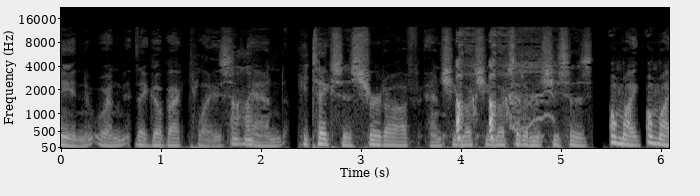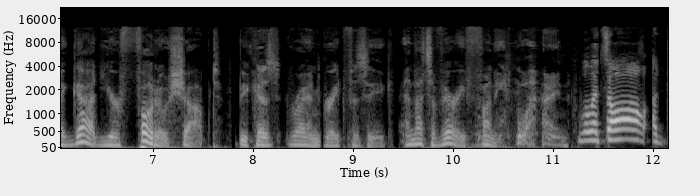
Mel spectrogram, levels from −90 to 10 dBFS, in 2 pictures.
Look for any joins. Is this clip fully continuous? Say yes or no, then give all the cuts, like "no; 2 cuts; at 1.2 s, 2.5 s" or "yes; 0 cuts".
no; 4 cuts; at 1.3 s, 4.1 s, 5.8 s, 8.7 s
